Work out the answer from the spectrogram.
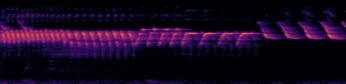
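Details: Canary song for training other birds: a fast rolling trill of rapid notes that slowly fades, followed by a series of high looping whistled phrases.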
